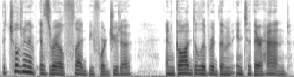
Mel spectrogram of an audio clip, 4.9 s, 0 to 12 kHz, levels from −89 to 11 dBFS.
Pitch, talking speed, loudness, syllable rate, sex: 160 Hz, 170 wpm, -19 LUFS, 5.3 syllables/s, female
